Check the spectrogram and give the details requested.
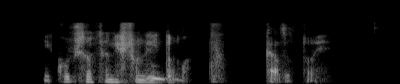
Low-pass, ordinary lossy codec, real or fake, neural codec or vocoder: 7.2 kHz; AAC, 32 kbps; fake; codec, 16 kHz, 2 kbps, FreqCodec, smaller model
